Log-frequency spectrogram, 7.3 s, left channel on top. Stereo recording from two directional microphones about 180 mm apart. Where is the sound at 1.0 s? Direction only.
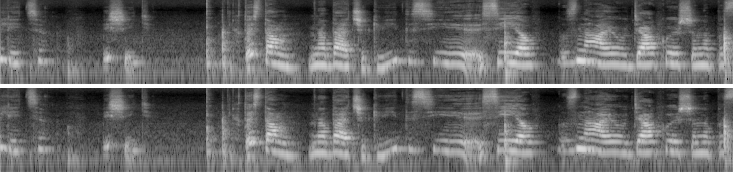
15° right (ahead or behind).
